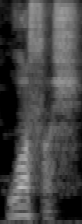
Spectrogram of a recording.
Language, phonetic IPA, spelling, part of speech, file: Polish, [ˈwɔsɔɕ], łosoś, noun, Pl-łosoś.ogg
